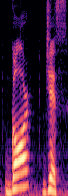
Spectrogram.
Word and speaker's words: gorgeous: i have a word gorgeous so gore gis two-syllable i will stress on gore s-i-o-n tension pension so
